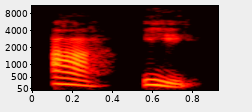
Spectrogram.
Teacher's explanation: he doesn't close his lips he doesn't move his tongue he's not moving his jaw he's just making the sounds the open mouth vowel sounds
